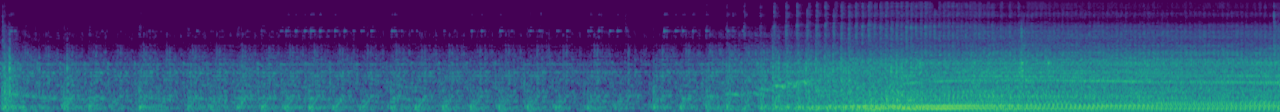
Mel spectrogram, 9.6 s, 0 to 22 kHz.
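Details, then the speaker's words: New Sportsman GEN2000i 2200 W inverter generator, first recoil start on choke, economy mode off, mic near camera: rapid cranking chuffs, catches on first pull and settles into a quiet, even hum with no misses. "Holy cow. First pull. This thing is really quiet, okay? I'm right next to my camera, but this thing is not loud at all."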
